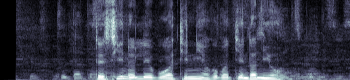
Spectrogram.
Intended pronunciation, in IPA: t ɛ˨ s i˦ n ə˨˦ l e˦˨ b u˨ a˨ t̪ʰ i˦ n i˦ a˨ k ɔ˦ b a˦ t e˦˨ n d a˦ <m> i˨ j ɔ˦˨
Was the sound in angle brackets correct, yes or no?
no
